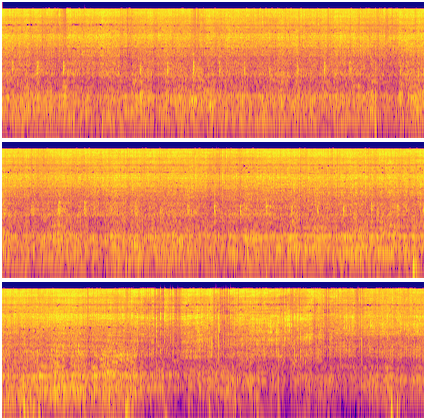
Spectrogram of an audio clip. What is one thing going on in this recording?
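A welding torch crackles and sizzles steadily close by.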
